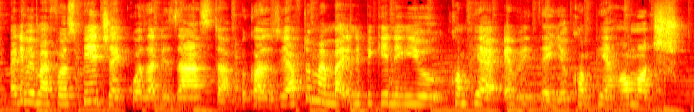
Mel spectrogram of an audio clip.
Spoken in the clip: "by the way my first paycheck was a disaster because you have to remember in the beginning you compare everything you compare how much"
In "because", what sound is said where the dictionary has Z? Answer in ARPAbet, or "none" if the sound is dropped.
Z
